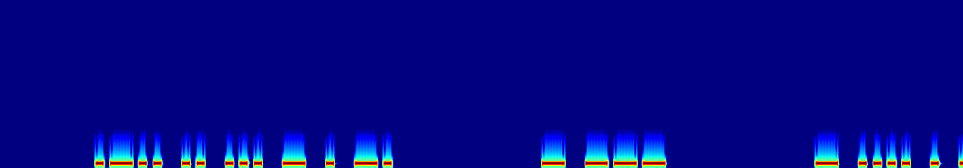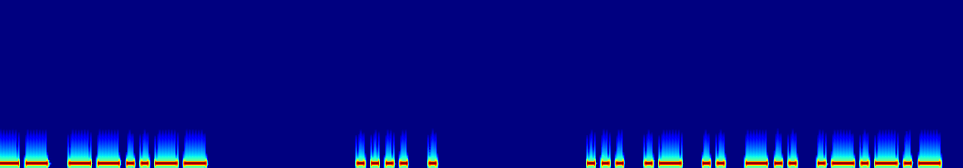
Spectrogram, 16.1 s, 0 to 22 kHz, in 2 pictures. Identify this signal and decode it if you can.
Morse code, heard as a keyed tone, about 20 wpm, 700 Hz. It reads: LISTEN TO THEM, HE SAID.
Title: 3x Word-Spacing - Sentences from Top 400 Words - 20wpm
